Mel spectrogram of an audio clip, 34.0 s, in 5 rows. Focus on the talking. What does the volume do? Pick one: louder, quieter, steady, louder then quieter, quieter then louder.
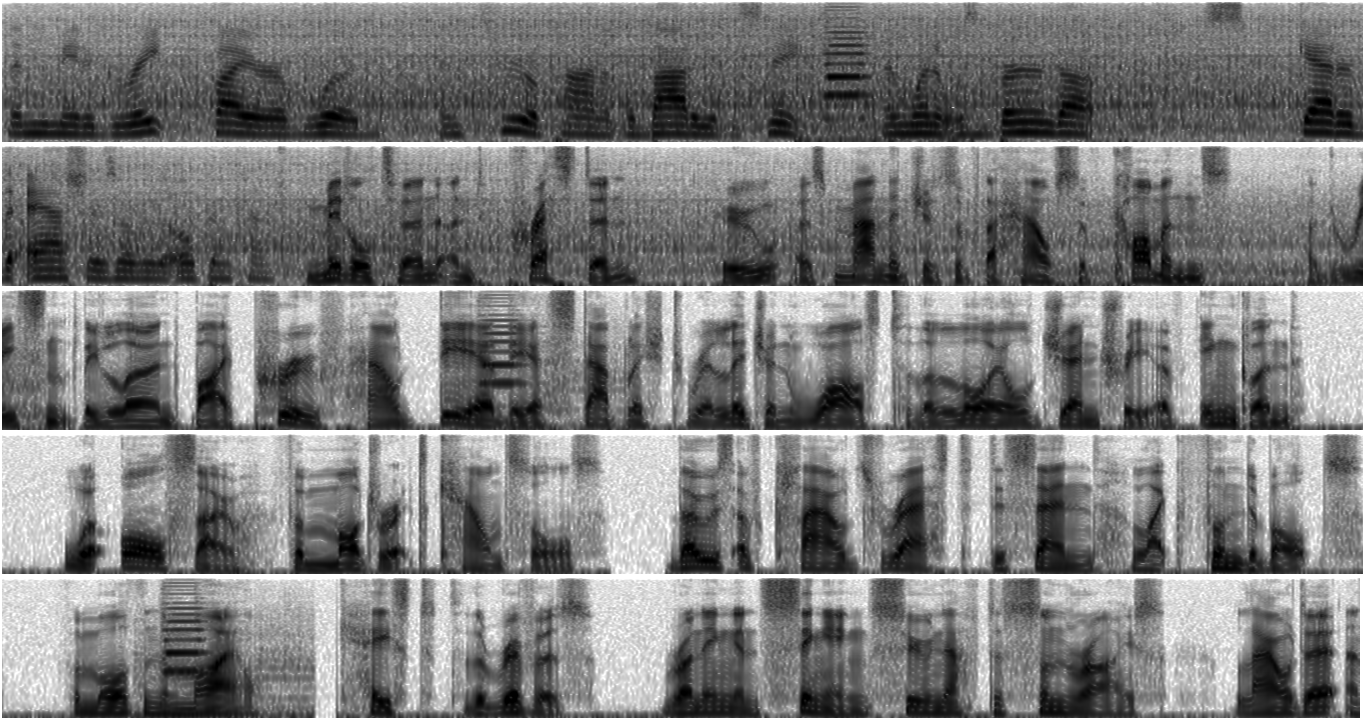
steady.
